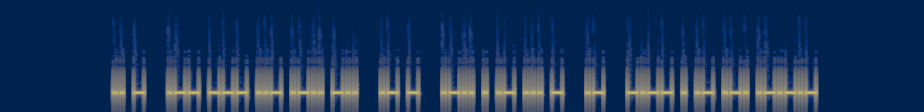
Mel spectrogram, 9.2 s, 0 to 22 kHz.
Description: Morse code, heard as a keyed tone, about 34 wpm, 700 Hz. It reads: IT WOULD AT LEAST A YEAR.
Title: Sentences from Top 700 Words 35wpm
